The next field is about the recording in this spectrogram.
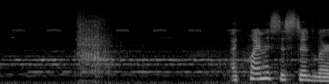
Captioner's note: birds chirping; horse snorts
